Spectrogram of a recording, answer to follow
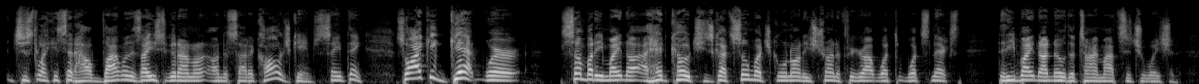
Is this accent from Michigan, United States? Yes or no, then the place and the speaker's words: no; Pittsburgh, Pennsylvania, United States; when I was growing up in Pittsburgh, I loved the Steelers.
